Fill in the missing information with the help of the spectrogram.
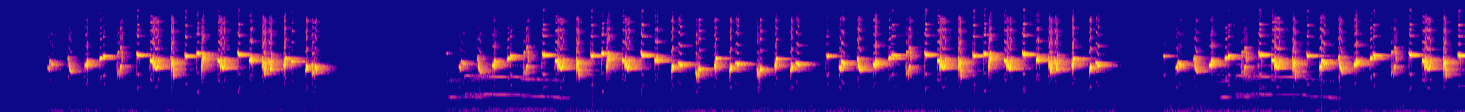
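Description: Yellow-vented bulbul singing: four long runs of quick, repeated chirping notes, about two or three a second, with short silent pauses between the runs.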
